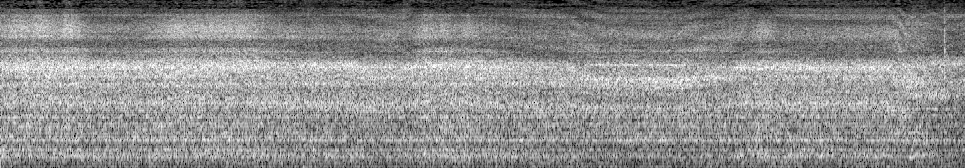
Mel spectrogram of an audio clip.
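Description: Hot air rework station blowing a steady hiss of hot air from its nozzle onto an FPC connector at about half airflow, heating the solder to lift the plastic connector off the phone board.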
